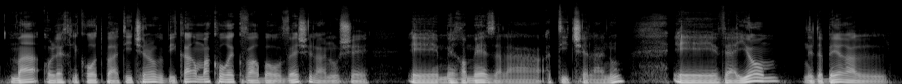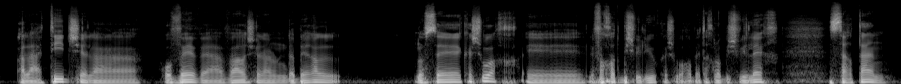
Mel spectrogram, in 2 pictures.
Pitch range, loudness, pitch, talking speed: 80-110 Hz, -22 LUFS, 95 Hz, 120 wpm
